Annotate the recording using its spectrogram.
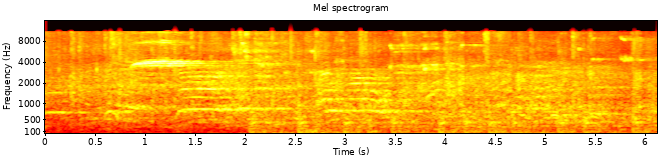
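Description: A handball bouncing on the sports hall floor as players dribble and run, with short squeaks from shoes on the court and voices calling out in the hall.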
